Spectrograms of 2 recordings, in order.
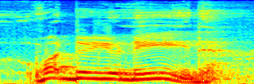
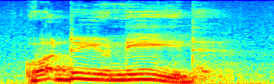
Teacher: the word need is stressed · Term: sentence stress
